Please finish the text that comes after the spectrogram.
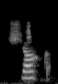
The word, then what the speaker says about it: Schocke: And it's actually quite easy to pronounce. It just looks tricky, Okay. Perhaps to those not used to German surnames. But it's Oliver Schocke. Schocke. Very simple. It's just think, oh, I'm shocked. It's just Schocke.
